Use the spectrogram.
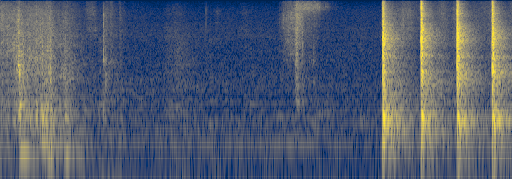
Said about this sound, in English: Jesus Mayo and Andres Batista are hammering ice with a mallet. I mean, the process actually takes maybe like an hour or so, like with me and him.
